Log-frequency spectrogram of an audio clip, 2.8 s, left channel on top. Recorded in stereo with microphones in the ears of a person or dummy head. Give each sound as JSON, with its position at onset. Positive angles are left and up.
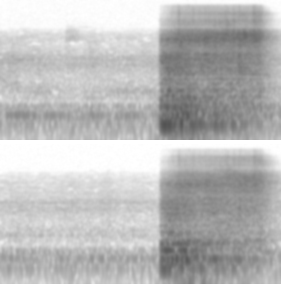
{"t": 1.6, "sound": "breathing", "side_deg": 75, "distance_m": 2.0}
